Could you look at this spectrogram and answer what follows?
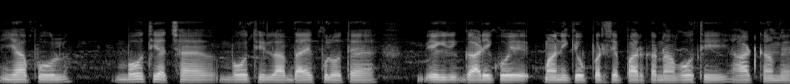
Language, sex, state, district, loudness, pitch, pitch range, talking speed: Hindi, male, Chhattisgarh, Kabirdham, -18 LUFS, 105 Hz, 105-110 Hz, 195 wpm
